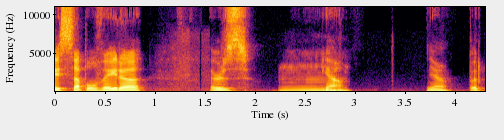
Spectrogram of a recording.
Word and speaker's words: Sepulveda: There's also Sepulveda, but people say Sepulveda.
